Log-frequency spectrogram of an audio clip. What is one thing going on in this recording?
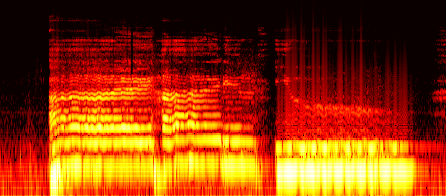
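A man sings slow, held notes over loudspeakers in a large echoing hall.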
